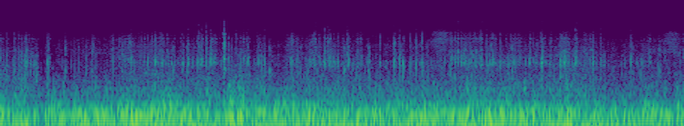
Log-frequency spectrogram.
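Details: Maruti Wagon R front suspension: irregular low clunks and rattles in bursts over the road, heard from both left and right sides; worn front lower ball joint, mechanic says suspension needs full overhaul.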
